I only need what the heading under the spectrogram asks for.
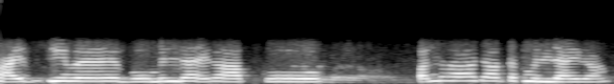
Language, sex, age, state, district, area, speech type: Hindi, female, 18-30, Madhya Pradesh, Hoshangabad, rural, conversation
